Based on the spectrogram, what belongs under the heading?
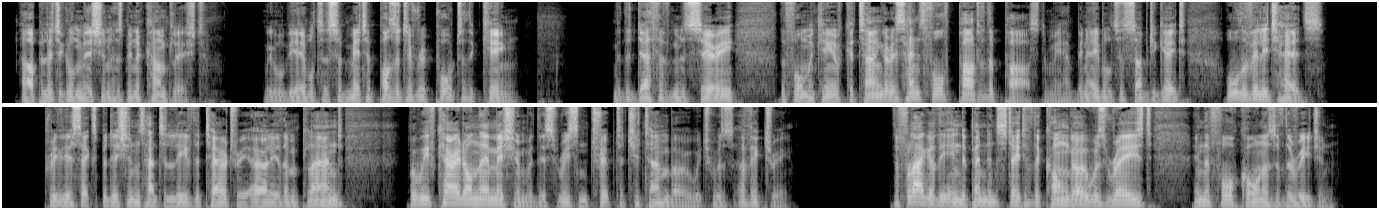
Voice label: posh accent, voiceover; Colonel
